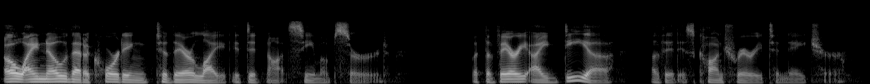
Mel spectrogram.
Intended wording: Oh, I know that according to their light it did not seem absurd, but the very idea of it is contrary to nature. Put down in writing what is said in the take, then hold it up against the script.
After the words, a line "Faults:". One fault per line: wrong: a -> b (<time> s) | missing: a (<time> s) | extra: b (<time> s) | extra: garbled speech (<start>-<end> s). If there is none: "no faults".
Oh, I know that according to their light it did not seem absurd, but the very idea of it is contrary to nature.
Faults:
no faults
